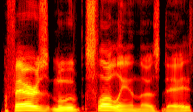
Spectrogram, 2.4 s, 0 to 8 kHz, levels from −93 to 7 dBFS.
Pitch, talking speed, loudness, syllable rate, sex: 105 Hz, 150 wpm, -17 LUFS, 4.3 syllables/s, male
